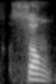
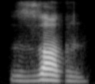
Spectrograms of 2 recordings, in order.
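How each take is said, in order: First: The first sound is a hissing s. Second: The first sound is a buzzing z. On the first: The speaker calls it wrong. "No decimos son" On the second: The speaker calls it right. "decimos zone"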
